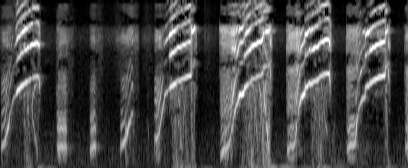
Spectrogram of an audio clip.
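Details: Loud squealing of guinea pigs: bursts of harsh, rising whistles, some long and climbing high, others short and clipped, coming in quick irregular succession.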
